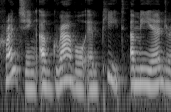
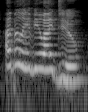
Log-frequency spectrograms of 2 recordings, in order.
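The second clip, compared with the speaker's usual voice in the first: declaring; 10 semitones higher, 5 dB louder than usual. Acted. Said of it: "Pugly declared".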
